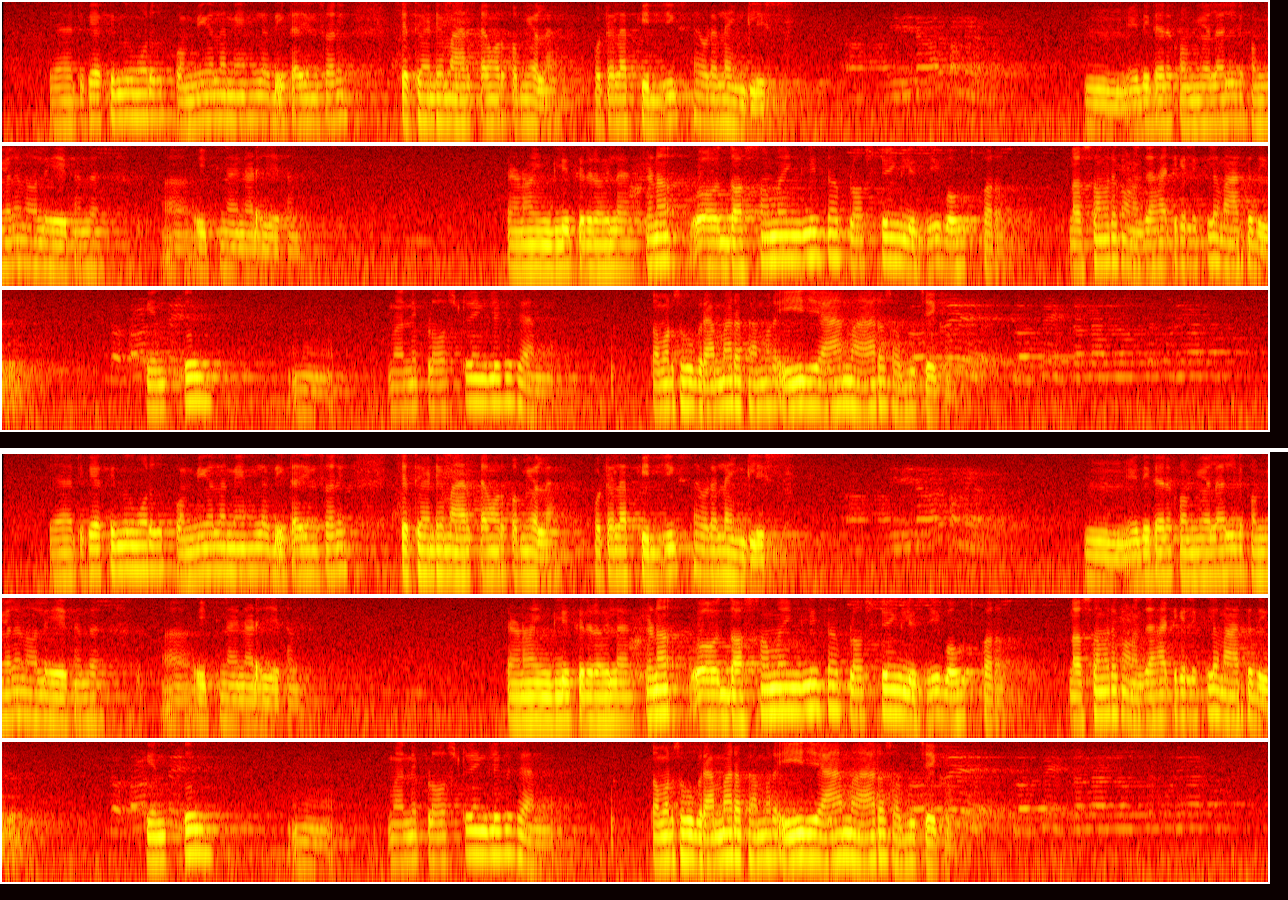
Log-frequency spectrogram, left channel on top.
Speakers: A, on the right (about 75°); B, on the left (about 30°).
A: ସେଇା ଟିକେ କିନ୍ତୁ ମୋର ଯୋଉ କମିଗଲା ମେନ୍ ହେଲା ଦିଟା ଜିନିଷରେ ସେଥିପାଇଁ ଟିକେ ମାର୍କ ଟା ମୋର କମିଗଲା ଗୋଟେ ହେଲା ଫିଜିକସ ଆଉ ଗୋଟେ ହେଲା ଇଂଲିଶ।
B: ଓହୋ ଏଇ ଦିଟା ଙ୍କରେ କମିଗଲା।
A: ହୁଁ ଏ ଦିଟାରେ କମିଗଲା ବୋଲି କମିଗଲା ନହେଲେ ହେଇଯାଇଥାନ୍ତା ଏଇଟ୍ ଟି ନାଇନ୍ ଆଡେ ହେଇଥାନ୍ତା।
B: ହୁଁ ହୁଁ।
A: ତେଣୁ ଇଂଲିଶ ରେ ରହିଲା ତେଣ ଦଶମ ଇଂଲିଶ ଆଉ ପ୍ଲସ ଟୁ ଇଂଲିଶ ବହୁତ ଫରକ। ଦଶମରେ
B: ହୁଁ
A: କଣ ଯାହା ଟିକେ ଲେଖିଲ ମାର୍କ ଦେଇଦେବେ।
B: ଦଶମରେ
A: କିନ୍ତୁ
B: ତ ଦେଇଦେବେ।
A: ହୁଁ ମାନେ ପ୍ଲସ ଟୁ ଇଂଗିଲିସି ସେଇଆ ନୁହ, ତମର ସବୁ ଗ୍ରାମାର ଫାମର ଏଇଜି ଆର। ସବୁ
B: ପ୍ଲସ
A: ଚେକ୍
B: ଟୁରେ
A: ହବ
B: ପ୍ଲସ ଥ୍ରୀରେ ଇଣ୍ଟରନାଲ୍ ରହୁଚି ବା କୋଡିଏ ମାର୍କ?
